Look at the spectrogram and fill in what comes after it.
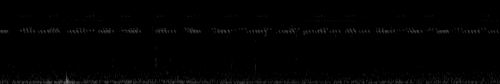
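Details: Field cricket (Gryllus campestris) singing by the ponds of the Draga valley on 18 June 2023: bright, high chirps repeated in a quick, steady pulse of roughly three per second, with a soft low rumble underneath.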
